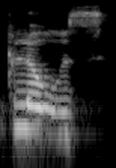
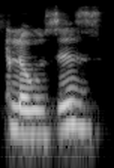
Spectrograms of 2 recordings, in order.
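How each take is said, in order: First: The word is said as one syllable. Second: The word is said as two syllables. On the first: The speaker calls it right. "So it's a close" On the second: The speaker calls it wrong. "not closes"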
